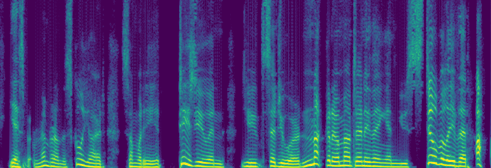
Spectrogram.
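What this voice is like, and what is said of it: Character voice of inner mind. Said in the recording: “That was my impression of my subconscious mind.”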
